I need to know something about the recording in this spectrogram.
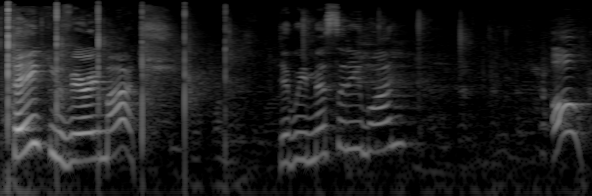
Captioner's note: clapping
